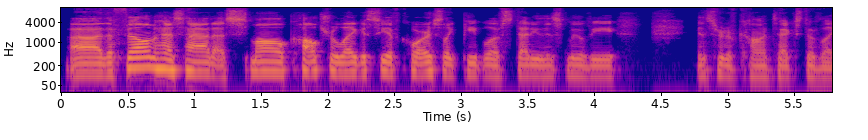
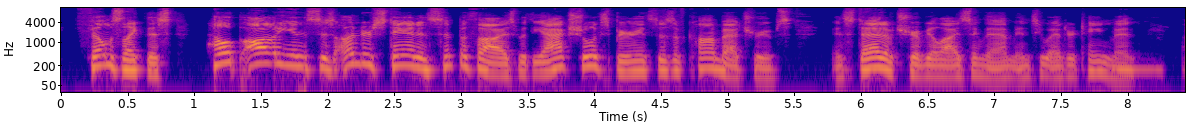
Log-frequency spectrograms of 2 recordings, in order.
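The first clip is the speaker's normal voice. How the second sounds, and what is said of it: Imitates another person's voice. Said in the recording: “trying to do my Roger voice there, not my Siskel voice”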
